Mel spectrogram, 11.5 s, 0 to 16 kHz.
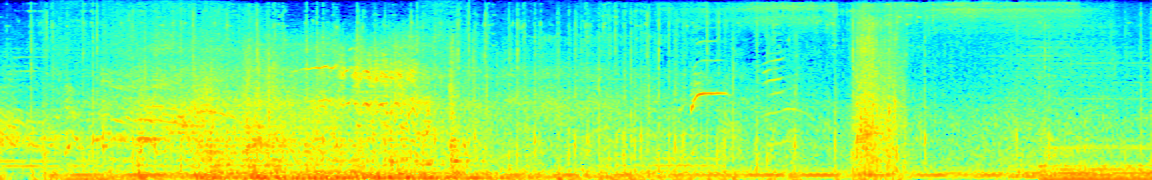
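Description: Geralt's horse Roach gallops in The Witcher 3: Wild Hunt, with loud rapid hoofbeats, a whinny, and game music and effects layered over the running throughout.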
